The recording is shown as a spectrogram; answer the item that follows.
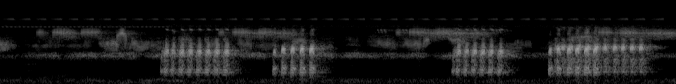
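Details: In the Bali jungle, a frog gives bursts of rapid, rattling pulses over a steady high chorus of insects.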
